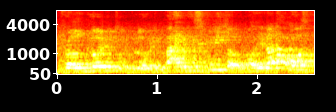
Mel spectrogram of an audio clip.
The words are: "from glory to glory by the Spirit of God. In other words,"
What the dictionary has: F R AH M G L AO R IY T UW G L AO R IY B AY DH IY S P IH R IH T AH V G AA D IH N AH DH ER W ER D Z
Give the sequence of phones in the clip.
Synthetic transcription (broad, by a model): F R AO M G L AO R IY T UW G L AO R IY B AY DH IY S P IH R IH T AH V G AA IH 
